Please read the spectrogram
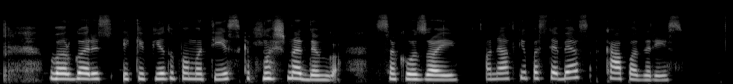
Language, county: Lithuanian, Alytus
